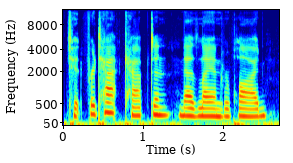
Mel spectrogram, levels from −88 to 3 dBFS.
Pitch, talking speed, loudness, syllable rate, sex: 195 Hz, 155 wpm, -16 LUFS, 3.7 syllables/s, female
